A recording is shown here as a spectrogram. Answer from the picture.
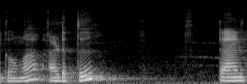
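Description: Speech for about a second, then the faint scratching of a pen writing on paper.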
